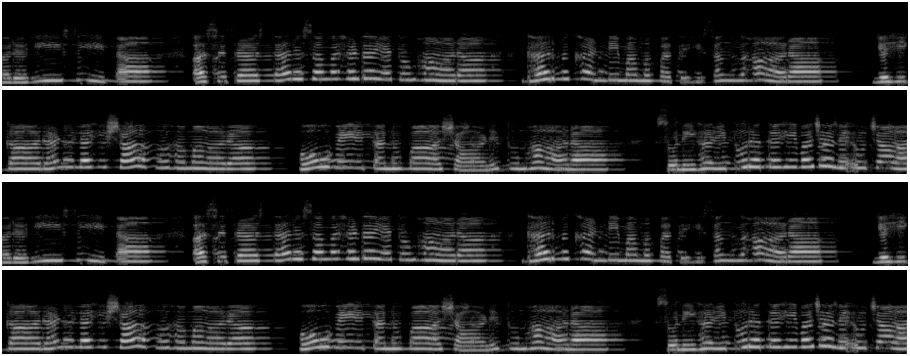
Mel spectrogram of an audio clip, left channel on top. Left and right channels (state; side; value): identical; both; correlation 1.00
